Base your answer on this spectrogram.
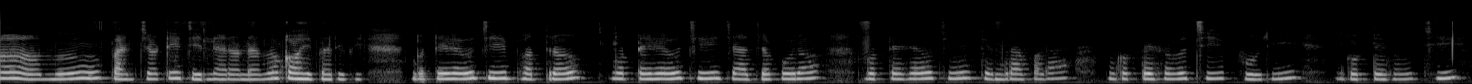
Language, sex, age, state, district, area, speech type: Odia, female, 18-30, Odisha, Bhadrak, rural, spontaneous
